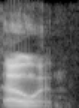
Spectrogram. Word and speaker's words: Eoghan: It's spelled Eoghan, but it's pronounced Owen. Oh my. It's Gaelic, yeah.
